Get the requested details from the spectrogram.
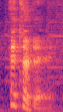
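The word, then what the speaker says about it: ヒトデ: because of a pun in japan man is pronounced hitto and starfish pronounced hitode they sound kind of similar so a starfish can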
